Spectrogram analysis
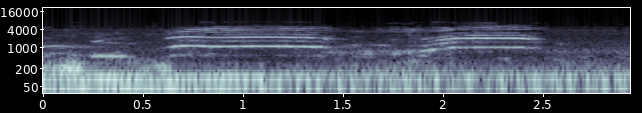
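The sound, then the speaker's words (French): Outdoor ambience at Garbal, the livestock market of Bobo-Dioulasso, ahead of Tabaski, with two long, wavering sheep bleats rising above a steady crowd murmur and low background noise. “Nous sommes à Garbal, le marché du bétail de Bobo-Dioulasso.”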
